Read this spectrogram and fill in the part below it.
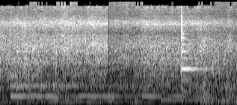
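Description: Fish curry with small mourola fish, potato and raw banana cooks in a pan after salt and turmeric go in, giving a steady sizzle and hiss with soft stirring, a faint tonal hum and a short knock near the end.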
